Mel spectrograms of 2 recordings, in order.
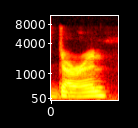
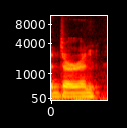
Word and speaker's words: Duren: Wait, how do you say it? It's Duren. Yeah, Duren. Okay.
